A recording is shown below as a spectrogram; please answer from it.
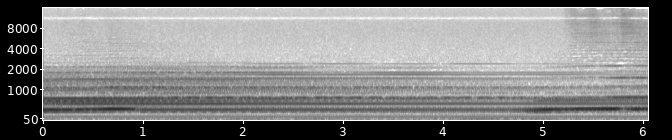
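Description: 24-inch Chinese chau gong sounding a sustained, layered hum of several tones as a small rubber-ball mallet is drawn across its face. The sound swells twice, at the start and again about five seconds in, and the lowest tone bends slightly upward each time.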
